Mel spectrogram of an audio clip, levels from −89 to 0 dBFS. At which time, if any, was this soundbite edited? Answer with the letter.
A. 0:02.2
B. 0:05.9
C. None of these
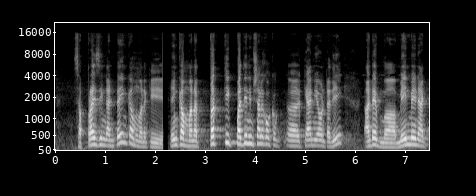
A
